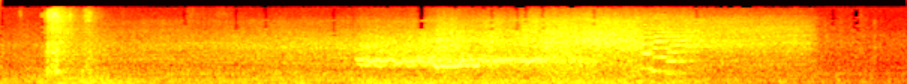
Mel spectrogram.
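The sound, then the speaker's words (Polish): A car engine rumbles as the car approaches, returning from a test drive, then tires squeal briefly as it brakes hard and comes to a halt, the noise cutting off near the end. No one speaks. “Kończę, kończę, bo słyszę jak wracają.”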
